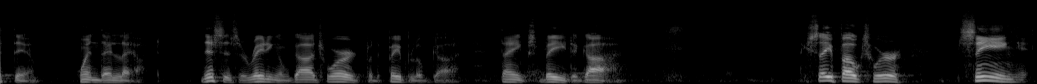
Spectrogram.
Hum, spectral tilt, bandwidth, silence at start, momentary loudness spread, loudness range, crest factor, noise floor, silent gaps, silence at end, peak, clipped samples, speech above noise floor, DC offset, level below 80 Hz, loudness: none; -5.5 dB/octave; 16 kHz; 0 s; 17 LU; 7 LU; 24 dB; -70 dBFS; none; 0.1 s; -12 dBFS; under 0.1%; 36 dB; under 0.1%; -86 dBFS; -34 LUFS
